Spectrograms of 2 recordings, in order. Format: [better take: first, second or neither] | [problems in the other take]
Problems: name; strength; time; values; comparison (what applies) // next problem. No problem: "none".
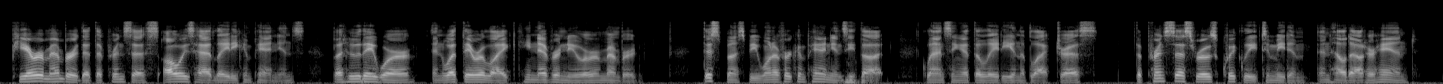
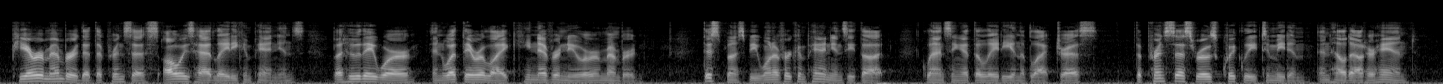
second | noise reduction (neural diffusion model UNIVERSE++)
